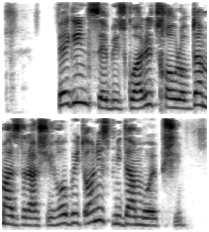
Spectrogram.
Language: Georgian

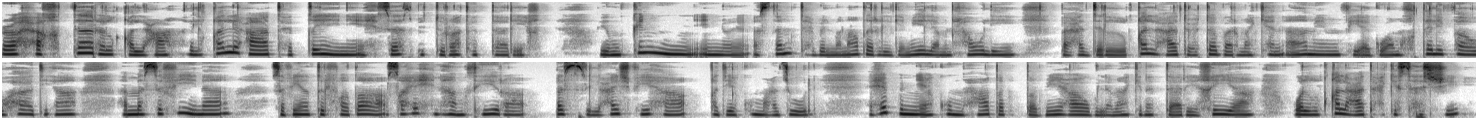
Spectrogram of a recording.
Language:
Omani Arabic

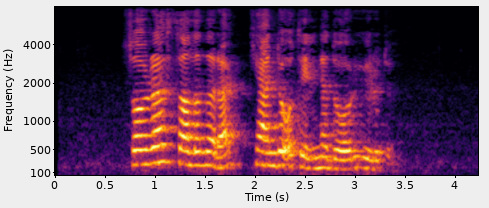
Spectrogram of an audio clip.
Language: Turkish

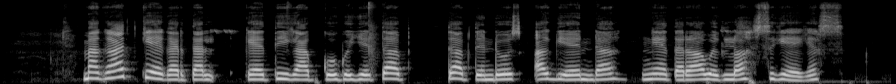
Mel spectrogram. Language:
Kalenjin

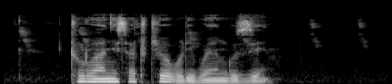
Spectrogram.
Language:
Ganda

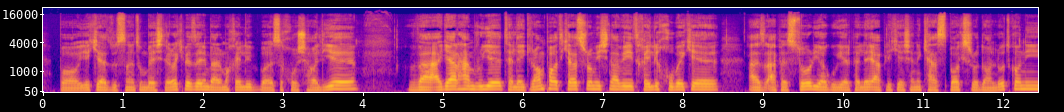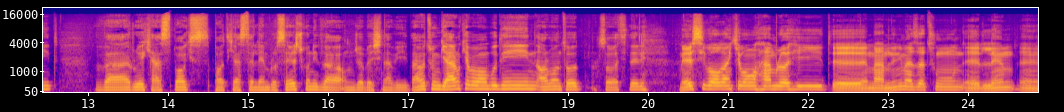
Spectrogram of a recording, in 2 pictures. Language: Persian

